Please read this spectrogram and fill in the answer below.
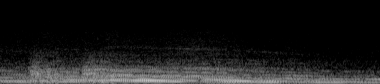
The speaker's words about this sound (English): And in the sound of the motorcycle, dissipates.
